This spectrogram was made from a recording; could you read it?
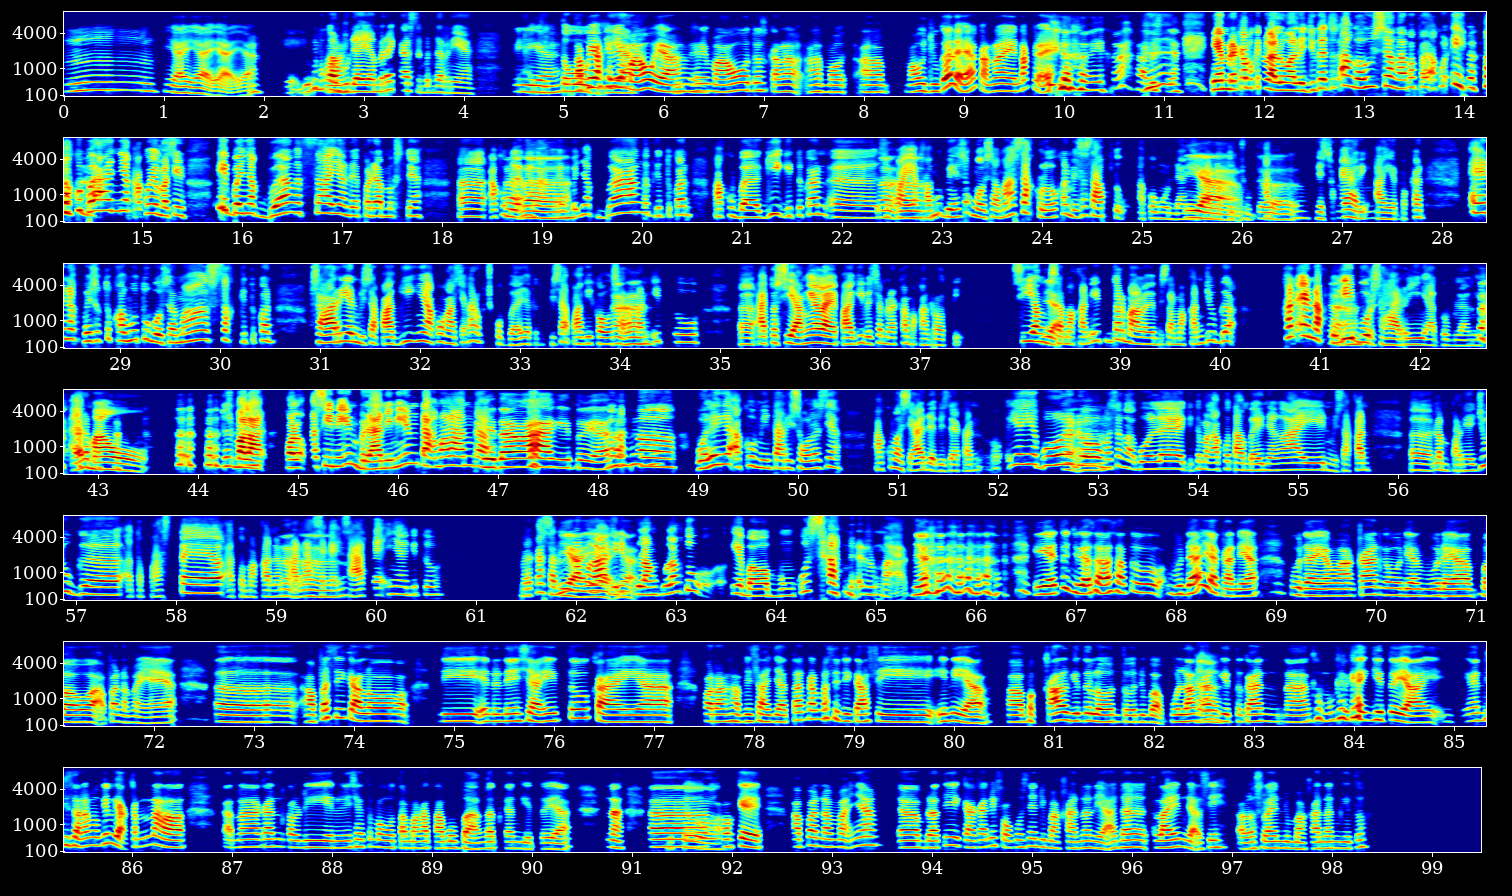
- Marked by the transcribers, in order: laughing while speaking: "ya"; chuckle; chuckle; laugh; chuckle; laughing while speaking: "bungkusan"; chuckle; laughing while speaking: "mungkin"
- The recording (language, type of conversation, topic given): Indonesian, podcast, Bagaimana cara Anda merayakan warisan budaya dengan bangga?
